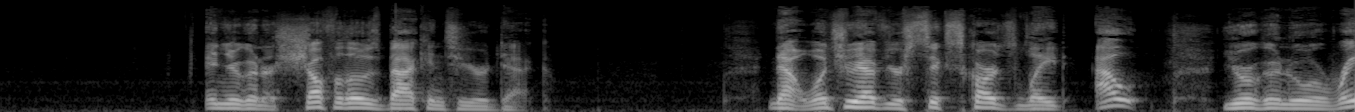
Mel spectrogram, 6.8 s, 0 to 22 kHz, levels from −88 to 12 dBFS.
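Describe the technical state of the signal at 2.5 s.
At 2.5 s the speech signal is intact, with no audible dropout, click, distortion or other technical fault.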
